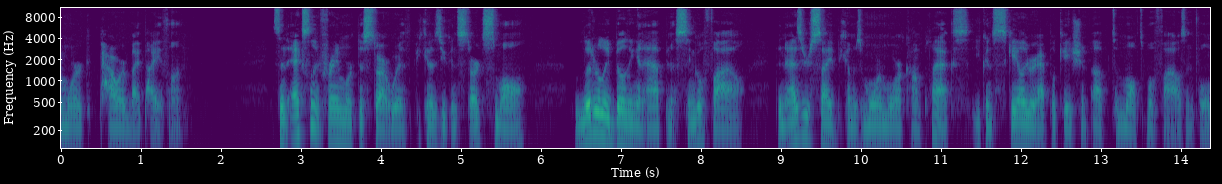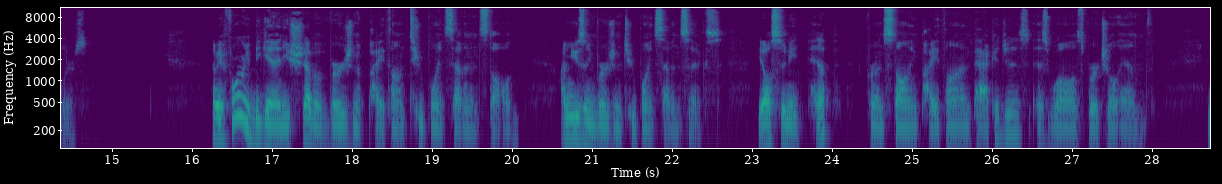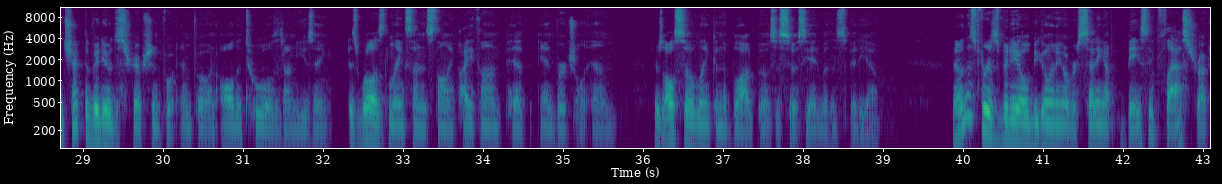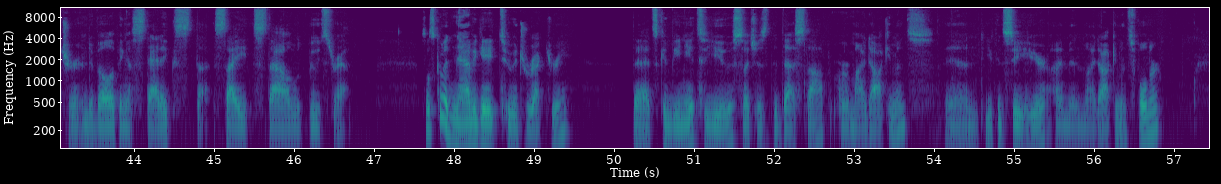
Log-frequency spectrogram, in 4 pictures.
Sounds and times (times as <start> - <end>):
Speech: 0.0 - 1.6, 2.6 - 14.8, 16.2 - 28.1, 28.7 - 39.1, 39.8 - 46.8, 47.6 - 49.6, 50.2 - 56.9.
